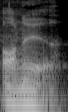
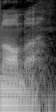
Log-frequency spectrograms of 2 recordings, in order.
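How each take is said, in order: First: The word has a French pronunciation. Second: The word has an English pronunciation.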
